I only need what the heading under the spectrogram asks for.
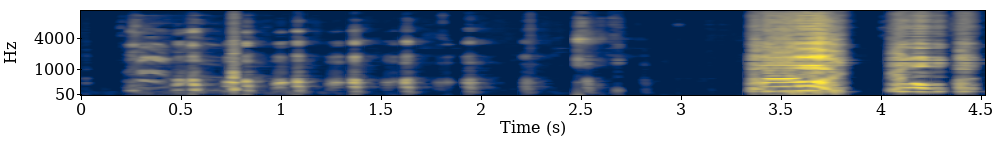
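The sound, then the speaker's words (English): A man talks briefly, then after a short pause lets out two loud, harsh coughs in quick succession, the first longer and rougher than the second. “Let me start coughing right now, dude.”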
